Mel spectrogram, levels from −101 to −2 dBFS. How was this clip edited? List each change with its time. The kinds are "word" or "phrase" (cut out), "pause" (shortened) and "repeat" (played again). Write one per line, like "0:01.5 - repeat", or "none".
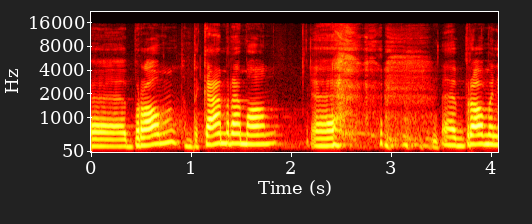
0:01.0 - word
